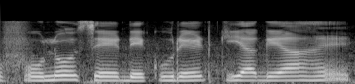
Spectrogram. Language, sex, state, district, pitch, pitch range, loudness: Hindi, female, Uttar Pradesh, Lucknow, 185 Hz, 180-190 Hz, -13 LUFS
